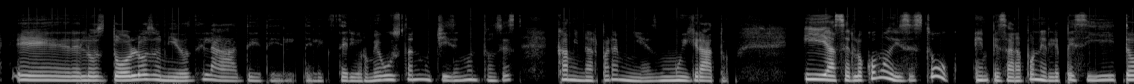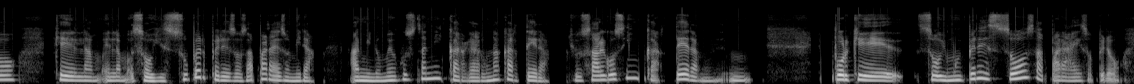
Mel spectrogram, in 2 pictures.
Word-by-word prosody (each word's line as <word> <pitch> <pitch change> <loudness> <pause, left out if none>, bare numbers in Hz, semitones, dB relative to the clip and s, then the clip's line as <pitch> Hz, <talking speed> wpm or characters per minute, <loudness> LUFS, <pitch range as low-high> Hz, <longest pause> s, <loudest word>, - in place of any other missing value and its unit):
eh, 200 -3 +1
de 185 0 -1
los 185 -1 -1
todos 190 0 +4
los 220 +2 +2
sonidos 180 -5 -1
de 230 - -21
la 175 -6 -4
de 175 -2 -7
del 170 +2 -14
del 175 -2 -10
exterior 165 0 -6
me 185 +4 -1
gustan 215 +2 -2
muchísimo, 195 -1 -4
entonces, 200 0 -7 0.4
caminar 190 -6 -1
para 215 +3 -4
mí 175 -6 -2
es 165 +1 -7
muy 180 0 0
grato. 175 -1 -3 0.8
Y 235 -2 +4
hacerlo 195 -1 +1
como 295 +2 -1
dices 185 -3 -1
tú, 370 -7 -1 0.3
empezar 180 -3 -1
a - - -2
ponerle 180 -3 0
pesito, 205 +2 -1 0.4
que 200 -4 +4
la 180 -1 0
ma 175 - -6
el 180 0 +1
amo 180 - -2
Soy 160 -3 +3
superperezosa 185 - 0
para 235 -5 +1
eso. 180 -2 0
Mira, 165 -1 0 0.4
a 180 - +3
mí 175 -2 +5
no 165 0 +2
me 185 +2 +3
gusta 225 +6 -2
ni 275 +1 +2
cargar 165 -8 -1
una 210 +5 +1
cartera, 175 -7 -1 0.2
yo 180 - -4
salgo 210 +4 +3
sin 290 +5 -1
cartera, 235 -6 +2
mm, 160 +1 -5
eh, - - -11
mm, 185 +1 -2 0.8
porque 210 - +6
soy 200 -2 +3
muy 195 +2 +3
perezosa 265 +4 +3
para 175 -2 -1
eso, 170 0 -5
pero - - -2
190 Hz, 170 wpm, -25 LUFS, 175-215 Hz, 0.8 s, porque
